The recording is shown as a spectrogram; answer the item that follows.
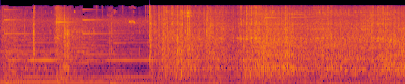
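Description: Background music, and about a second and a half in, a small old step-through motorcycle engine catches after being kick-started and keeps running; the old machine is hard to start.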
